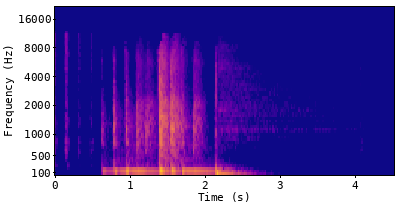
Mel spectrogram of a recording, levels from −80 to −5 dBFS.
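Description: MP3 compression runs through the whole music clip: nothing sounds above 11.5 kHz, and the texture is plainly watery and swirly, likely from a starved MP3 encoder cutting the treble and dropping weak frequency lines frame by frame, which fits a bitrate around 48 kbps.

Pre-echo appears at 0.43, 0.60, 0.75, 0.92 and 2.12 s, as a short hiss lasting 41, 29, 30, 21 and 29 ms before each sharp attack. Quantisation noise sized for the loud hit spreads across its whole block, into the quiet just before it.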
